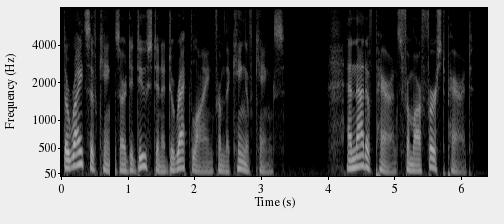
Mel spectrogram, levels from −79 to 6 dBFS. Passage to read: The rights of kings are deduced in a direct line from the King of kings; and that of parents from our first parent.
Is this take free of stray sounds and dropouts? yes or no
no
